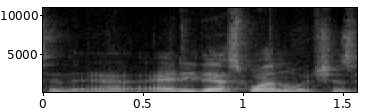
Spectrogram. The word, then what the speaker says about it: Adidas: It's an Adidas one, which is how we pronounce that company's name here in New Zealand.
